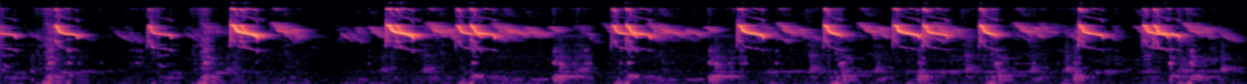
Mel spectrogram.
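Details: Breeding female oriental white-eye calling the male with a steady series of piercing, down-slurred tweets, often doubled or tripled, repeated about every half second to second, with faint low taps in the background.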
